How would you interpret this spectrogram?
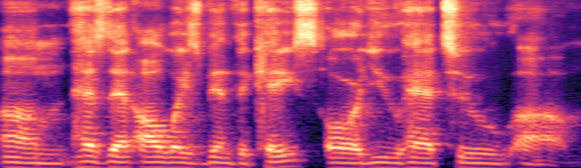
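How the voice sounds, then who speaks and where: A man's voice: sits low, steady tone, takes it slowly, a little mellow. A man hosting a radio interview, laid-back and casual, using slang and many fillers like "you know what I mean" as he asks his questions. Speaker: radio show host.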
